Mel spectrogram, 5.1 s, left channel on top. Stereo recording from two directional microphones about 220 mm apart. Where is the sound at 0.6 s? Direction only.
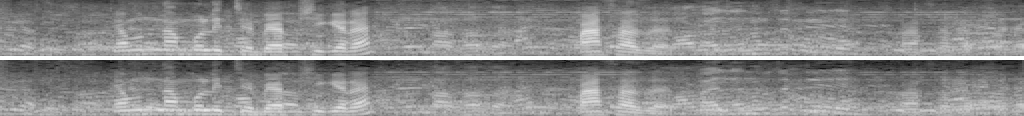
5° left (ahead or behind).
